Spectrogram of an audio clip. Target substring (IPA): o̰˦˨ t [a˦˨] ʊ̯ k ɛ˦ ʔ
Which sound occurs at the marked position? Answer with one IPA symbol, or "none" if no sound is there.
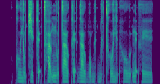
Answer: a˨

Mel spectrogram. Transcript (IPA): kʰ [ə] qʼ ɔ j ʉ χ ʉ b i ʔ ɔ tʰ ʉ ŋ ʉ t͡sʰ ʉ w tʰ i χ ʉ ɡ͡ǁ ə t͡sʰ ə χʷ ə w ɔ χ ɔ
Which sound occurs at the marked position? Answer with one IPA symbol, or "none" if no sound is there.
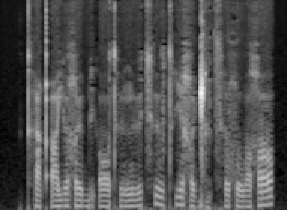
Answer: ə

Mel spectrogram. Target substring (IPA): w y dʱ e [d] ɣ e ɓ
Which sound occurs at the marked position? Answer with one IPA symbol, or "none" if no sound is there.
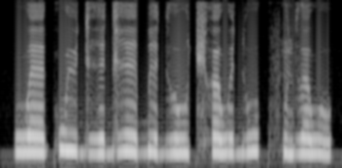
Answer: d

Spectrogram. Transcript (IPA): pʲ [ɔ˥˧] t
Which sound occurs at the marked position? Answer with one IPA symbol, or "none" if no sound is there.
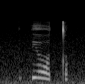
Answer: ɔ˥˧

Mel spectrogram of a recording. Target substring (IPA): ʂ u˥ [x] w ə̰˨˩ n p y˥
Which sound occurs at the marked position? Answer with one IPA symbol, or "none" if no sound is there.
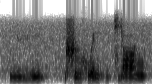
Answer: x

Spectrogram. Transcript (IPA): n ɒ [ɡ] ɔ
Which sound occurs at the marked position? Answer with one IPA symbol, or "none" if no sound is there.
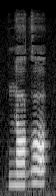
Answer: ɡ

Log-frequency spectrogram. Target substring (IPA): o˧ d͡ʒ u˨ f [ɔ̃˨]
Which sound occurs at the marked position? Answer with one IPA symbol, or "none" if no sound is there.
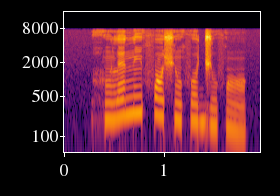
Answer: ɔ̃˨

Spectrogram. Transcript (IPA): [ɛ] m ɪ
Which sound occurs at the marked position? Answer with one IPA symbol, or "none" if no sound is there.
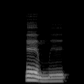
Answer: ɛ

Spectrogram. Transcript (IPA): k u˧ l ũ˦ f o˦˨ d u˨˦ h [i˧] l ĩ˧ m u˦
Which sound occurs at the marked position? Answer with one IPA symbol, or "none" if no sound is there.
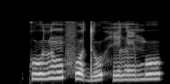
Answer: i˧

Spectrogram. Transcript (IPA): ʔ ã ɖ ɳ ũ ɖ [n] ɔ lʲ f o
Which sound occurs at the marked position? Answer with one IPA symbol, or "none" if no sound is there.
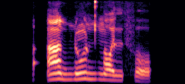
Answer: n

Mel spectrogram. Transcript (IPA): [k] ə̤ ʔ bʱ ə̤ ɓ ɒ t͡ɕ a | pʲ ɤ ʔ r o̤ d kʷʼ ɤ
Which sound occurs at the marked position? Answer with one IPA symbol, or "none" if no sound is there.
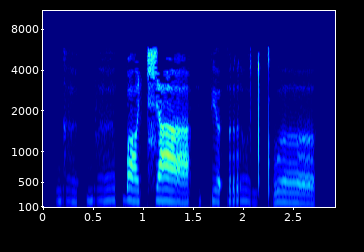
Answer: ɡʱ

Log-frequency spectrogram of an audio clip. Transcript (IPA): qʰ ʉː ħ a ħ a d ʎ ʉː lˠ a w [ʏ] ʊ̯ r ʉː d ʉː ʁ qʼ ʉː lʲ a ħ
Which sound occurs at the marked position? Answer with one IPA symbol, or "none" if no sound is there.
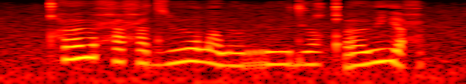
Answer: ʏ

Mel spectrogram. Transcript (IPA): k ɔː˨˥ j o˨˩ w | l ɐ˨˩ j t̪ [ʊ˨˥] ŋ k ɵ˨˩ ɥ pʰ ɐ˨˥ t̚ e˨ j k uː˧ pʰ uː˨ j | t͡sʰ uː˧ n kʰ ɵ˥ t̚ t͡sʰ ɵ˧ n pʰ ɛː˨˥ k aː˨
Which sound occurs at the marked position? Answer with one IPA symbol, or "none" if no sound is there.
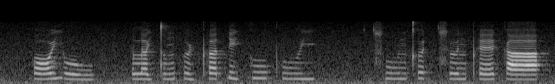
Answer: ʊ˨˥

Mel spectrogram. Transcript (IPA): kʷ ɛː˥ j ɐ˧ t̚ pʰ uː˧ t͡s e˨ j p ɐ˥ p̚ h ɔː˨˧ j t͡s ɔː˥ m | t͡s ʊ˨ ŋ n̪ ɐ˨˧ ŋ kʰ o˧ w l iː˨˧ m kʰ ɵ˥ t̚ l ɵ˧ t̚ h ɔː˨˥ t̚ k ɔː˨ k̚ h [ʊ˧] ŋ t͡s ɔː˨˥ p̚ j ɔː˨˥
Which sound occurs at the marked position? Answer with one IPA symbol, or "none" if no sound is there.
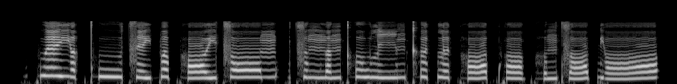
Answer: ʊ˨˧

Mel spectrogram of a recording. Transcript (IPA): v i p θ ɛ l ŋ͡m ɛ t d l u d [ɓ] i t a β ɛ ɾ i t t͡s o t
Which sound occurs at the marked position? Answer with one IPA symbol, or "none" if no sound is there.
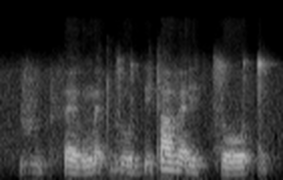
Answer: ɗ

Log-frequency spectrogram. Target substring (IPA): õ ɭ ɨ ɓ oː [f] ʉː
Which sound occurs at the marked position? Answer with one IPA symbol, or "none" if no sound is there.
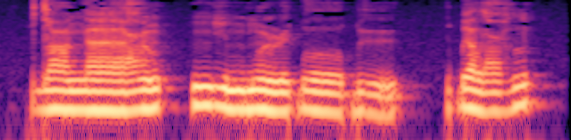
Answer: ɓ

